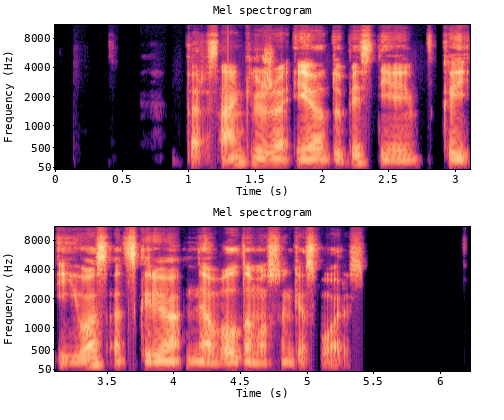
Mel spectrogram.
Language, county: Lithuanian, Tauragė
